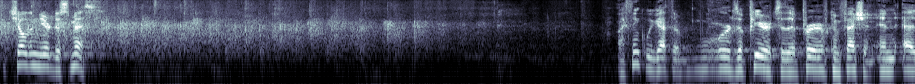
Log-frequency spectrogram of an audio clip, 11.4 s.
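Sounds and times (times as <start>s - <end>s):
applause from a large group: 0.0s - 6.6s
speech: 0.2s - 1.4s, 7.8s - 11.4s.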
